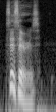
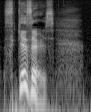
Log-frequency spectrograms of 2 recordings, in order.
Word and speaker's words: scissors: trip you up and make you think that it's pronounced skizzers, when we know it's actually pronounced scissors.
